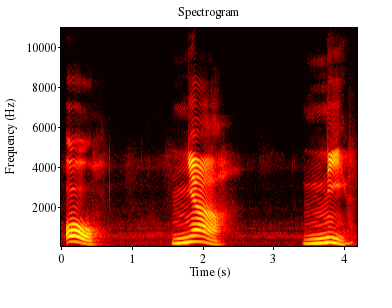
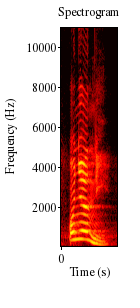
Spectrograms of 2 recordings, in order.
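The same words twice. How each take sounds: First: "O, ña, ni" with a long pause after each syllable; syllable-by-syllable dictation. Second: Said in the usual way. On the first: Shown as a demonstration. Teacher dictating to pupils, "O, ña, ni" syllable by syllable. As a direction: dictate "O, ña, ni" one separated syllable at a time. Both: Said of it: "Entonces le dicto".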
